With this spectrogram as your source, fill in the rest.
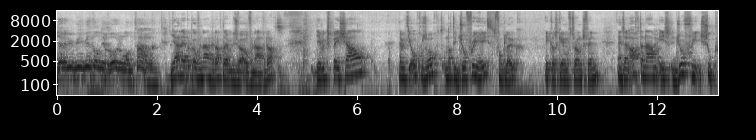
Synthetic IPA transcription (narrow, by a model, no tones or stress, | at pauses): jaiʋiʋɪntdɑndirowdəlɑntaːɾənjaːdaɹɦɛpɪkowvəɹnaːχədɑχd̥aːɹɦɛpɪɡdɵs̬ʋɛlˠʔo̰wvəɹna̰ːχədɑχt | diɦɛpɪkspejʃaːlˠ | hɛpɪk̚diɔpχəzɔχtɔmdɑtdid͡ʒɔfriɦejtdɔ̥tfʊnɪkløɥk | ɪkɑlˠsɡejmɔftrownsfɪn | ɛnzɛjnʔɑ̰χtənaːmɪsd͡ʒɔfrisup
